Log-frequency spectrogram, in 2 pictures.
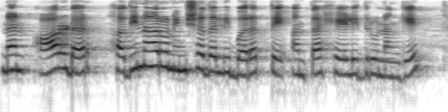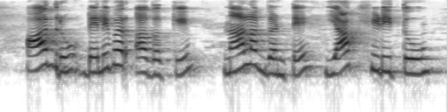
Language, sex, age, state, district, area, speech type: Kannada, female, 18-30, Karnataka, Mandya, rural, read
